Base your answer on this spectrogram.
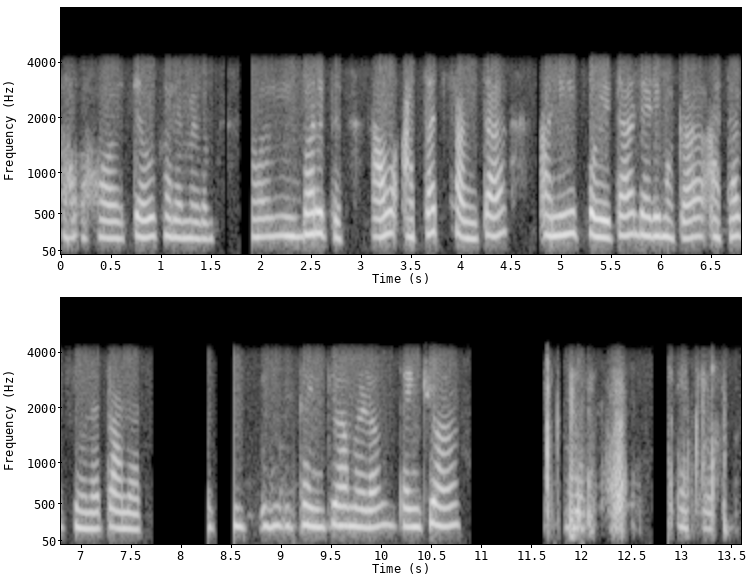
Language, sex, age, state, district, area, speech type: Goan Konkani, female, 30-45, Goa, Ponda, rural, conversation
